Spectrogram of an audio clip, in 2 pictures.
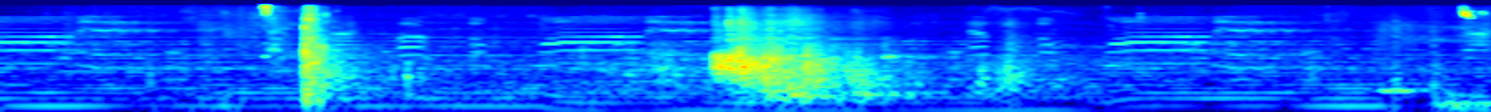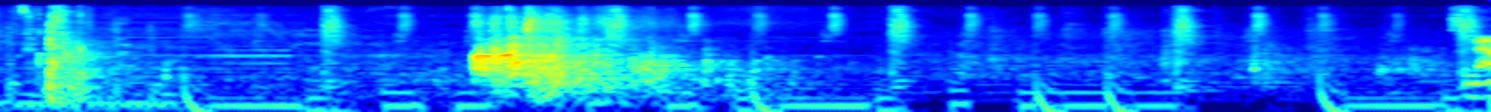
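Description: Two bowling shots over background music: each time a thud as the ball lands on the lane, then about two seconds later the crash of the ball scattering the pins.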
